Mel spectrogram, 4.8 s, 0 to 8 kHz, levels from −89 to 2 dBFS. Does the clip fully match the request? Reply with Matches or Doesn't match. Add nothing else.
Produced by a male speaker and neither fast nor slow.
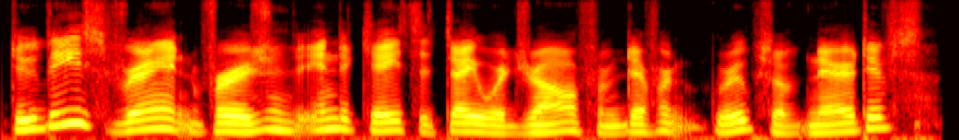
Matches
